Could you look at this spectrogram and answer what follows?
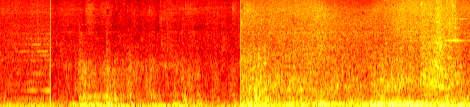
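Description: A movie thunderstorm roars with heavy rain lashing down and deep rumbling thunder, loud and close, with the downpour getting denser and heavier partway through.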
